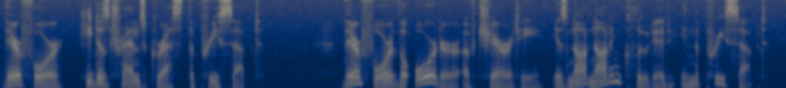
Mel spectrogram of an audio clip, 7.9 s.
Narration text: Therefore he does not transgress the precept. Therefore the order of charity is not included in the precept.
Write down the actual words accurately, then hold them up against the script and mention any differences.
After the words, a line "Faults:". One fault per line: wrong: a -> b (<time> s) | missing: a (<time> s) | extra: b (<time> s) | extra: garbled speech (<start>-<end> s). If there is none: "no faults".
Therefore he does transgress the precept. Therefore the order of charity is not not included in the precept.
Faults:
missing: not (1.1 s)
extra: not (5.9 s)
